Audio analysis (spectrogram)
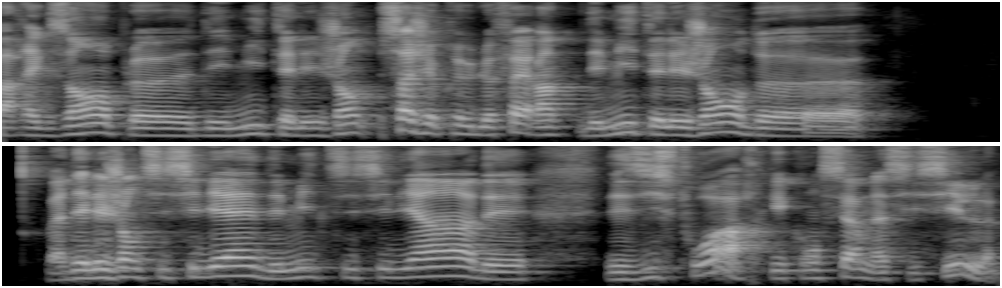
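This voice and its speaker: A man's plain, everyday voice at medium pitch with ordinary pitch variation. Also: moderate pace. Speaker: content creator on Sicilian history. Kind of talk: casual channel presentation to camera. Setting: self-filmed video.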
